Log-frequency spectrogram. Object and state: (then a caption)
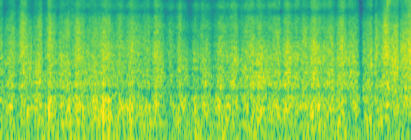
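Leather handbag being scrubbed. A black quilted grained leather handbag has its side panel scrubbed with foam and a bristle brush. It makes a steady, bright, hissing scrub with fast, uneven rhythmic strokes and little low end.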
